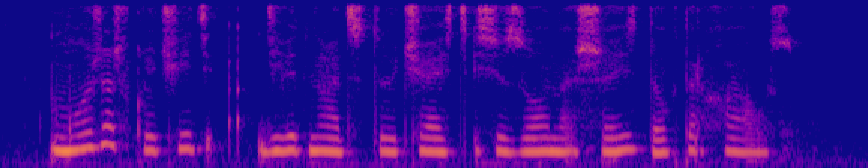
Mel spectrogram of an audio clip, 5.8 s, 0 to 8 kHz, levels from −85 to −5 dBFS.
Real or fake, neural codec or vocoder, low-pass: real; none; 7.2 kHz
